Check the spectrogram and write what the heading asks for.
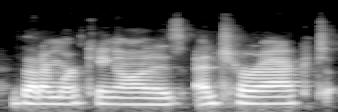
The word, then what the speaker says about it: nteract: working on you mentioned that you're working on interact right now mm-hmm so its main one that I'm working on is interact it's spelled NT er a CT we're on github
